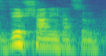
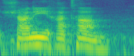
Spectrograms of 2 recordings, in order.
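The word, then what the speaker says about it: ושאני התם: Actually, in our in our amud it says v'shani chasam. Or some people pronounce it shani chatan.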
